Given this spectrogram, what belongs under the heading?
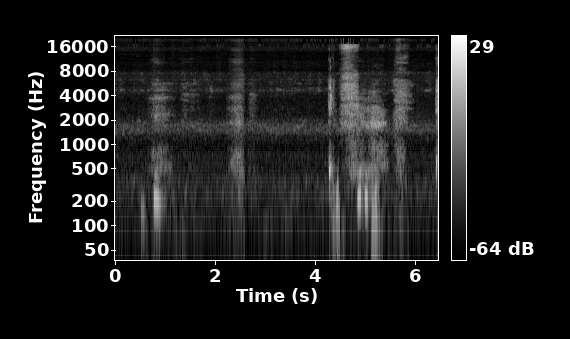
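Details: Repeated morning sneezes on waking, each with a sharp inhaled build-up and an explosive burst, with soft breathy sounds in between.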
